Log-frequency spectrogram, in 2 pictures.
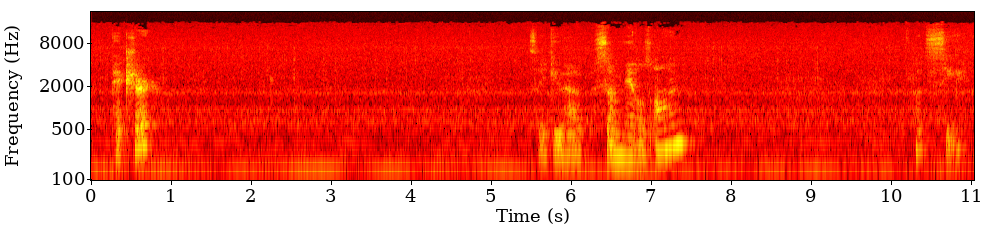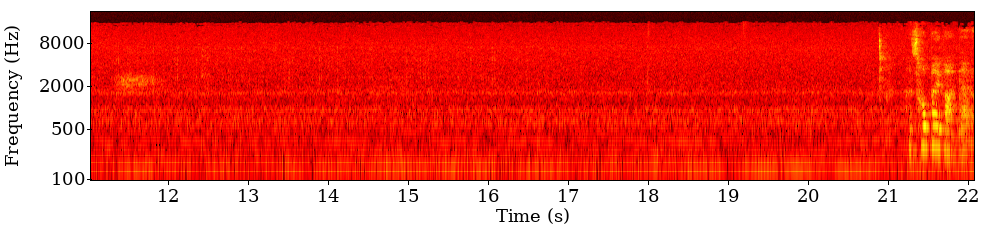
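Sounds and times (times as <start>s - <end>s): low background hum: 0.0s - 22.0s.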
